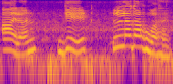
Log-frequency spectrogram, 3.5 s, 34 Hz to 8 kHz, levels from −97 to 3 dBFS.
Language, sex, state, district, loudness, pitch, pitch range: Hindi, female, Bihar, West Champaran, -12 LUFS, 315 Hz, 260-350 Hz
